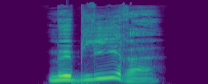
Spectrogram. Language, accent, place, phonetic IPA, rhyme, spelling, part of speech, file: German, Germany, Berlin, [møˈbliːʁə], -iːʁə, möbliere, verb, De-möbliere.ogg
- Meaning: inflection of möblieren: 1. first-person singular present 2. first/third-person singular subjunctive I 3. singular imperative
